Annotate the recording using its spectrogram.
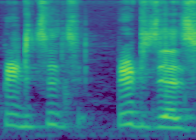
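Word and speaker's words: pretzels: प्रिट्ज़ल्स, इसमें T silent नहीं है, इसको आप प्रिट्ज़ल्स ही पढ़ेंगे। इसके बाद गुलाब जामुन को कहते हैं हम रोज़बेरी, रसगुल्ला सिरप फिल्ड रोल।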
